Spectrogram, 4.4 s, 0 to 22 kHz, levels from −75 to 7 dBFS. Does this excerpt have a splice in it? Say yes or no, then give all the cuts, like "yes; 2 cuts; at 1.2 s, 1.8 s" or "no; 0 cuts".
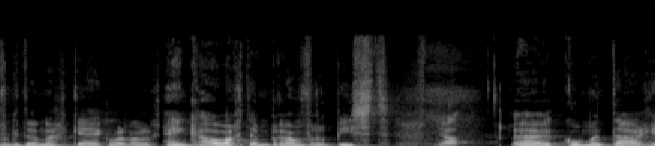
yes; 1 cut; at 1.0 s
